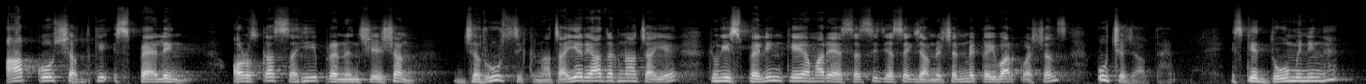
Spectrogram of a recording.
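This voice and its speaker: A man's voice: mid-range voice, animated, moderate pace. A man with an Indian accent teaching English vocabulary in Hindi, spelling words letter by letter and mixing in English terms. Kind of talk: recorded vocabulary lesson.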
